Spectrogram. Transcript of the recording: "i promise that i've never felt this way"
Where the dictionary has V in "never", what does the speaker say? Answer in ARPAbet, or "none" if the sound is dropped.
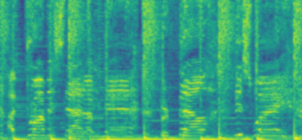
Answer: P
